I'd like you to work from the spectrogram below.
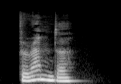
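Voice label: "veranda", British English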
